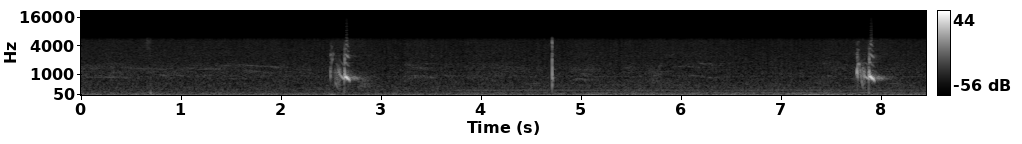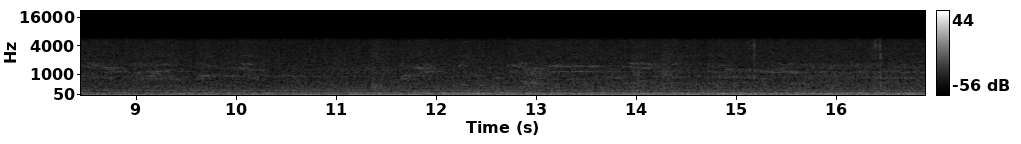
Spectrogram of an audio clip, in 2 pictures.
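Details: One-week-old baby boy with hiccups: two short, sharp hiccups about five seconds apart in a quiet room.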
